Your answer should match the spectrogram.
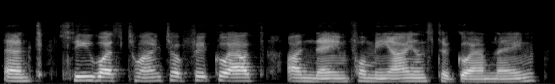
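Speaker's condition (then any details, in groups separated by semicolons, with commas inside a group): Cerebral palsy; affects speech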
